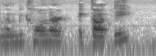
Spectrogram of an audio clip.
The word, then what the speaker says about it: Hekate: to be calling her ekati so i know some people call her hectae her caked her cat paquette that's up to you but i'm just saying it's wrong i guarantee if you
